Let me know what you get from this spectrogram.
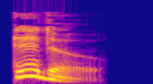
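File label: "eddo", British English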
